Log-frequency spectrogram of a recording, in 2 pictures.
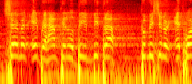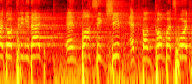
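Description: A man working as a ring announcer, hyping fights with drawn-out boxing-style introductions over a PA. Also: very high-pitched, flat delivery, a bit bright. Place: indoor sports club fight cage. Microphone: handheld microphone over PA. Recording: echoey arena PA, music behind.

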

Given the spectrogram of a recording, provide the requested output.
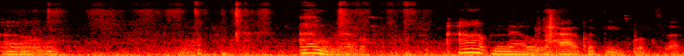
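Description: A young adult woman vlogger with a rumbling low, creaky voice chats slowly but animatedly while tidying her small bedroom, which has a bookshelf and TV. Rambling through a book's plot with lots of fillers, she drifts near and away from a phone or camera set on a shelf, over a noisy background.

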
